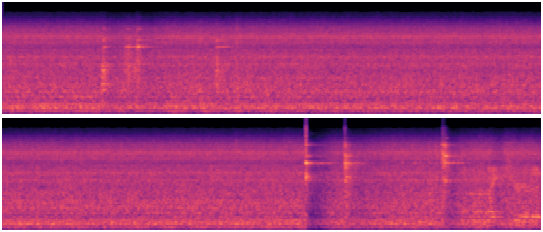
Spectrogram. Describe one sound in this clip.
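Metal tools clink and knock against metal now and then.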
